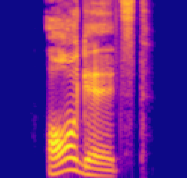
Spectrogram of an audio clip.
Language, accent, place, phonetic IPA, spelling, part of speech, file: German, Germany, Berlin, [ˈɔʁɡl̩st], orgelst, verb, De-orgelst.ogg
- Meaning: second-person singular present of orgeln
